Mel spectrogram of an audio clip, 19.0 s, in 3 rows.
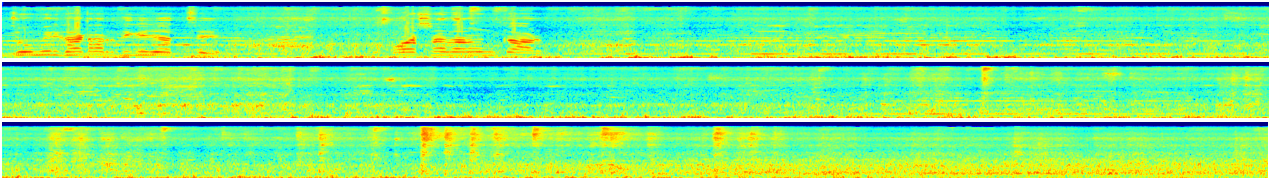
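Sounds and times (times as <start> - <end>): train wheels rumbling on rail: 0.0 - 19.0
wind on microphone: 0.4 - 19.0
wheels clicking over rail joints: 12.4 - 19.0.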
